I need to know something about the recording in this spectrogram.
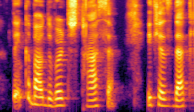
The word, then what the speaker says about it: Straße: Think about the word Straße. It has that letter in it. Imagine two letters S merging into one smooth line, and that's scharfes S. It's just like sharp S sound, like in kiss. Straße.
